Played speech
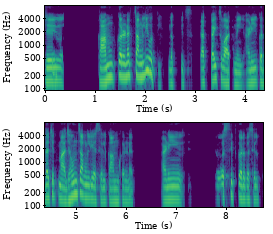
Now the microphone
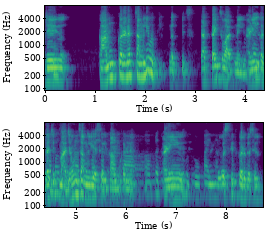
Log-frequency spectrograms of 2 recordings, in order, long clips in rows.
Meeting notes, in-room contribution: present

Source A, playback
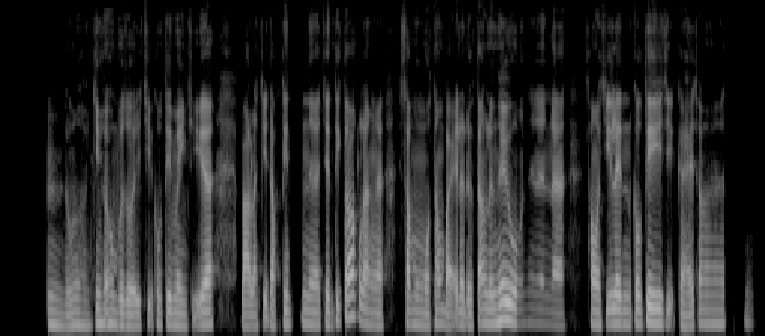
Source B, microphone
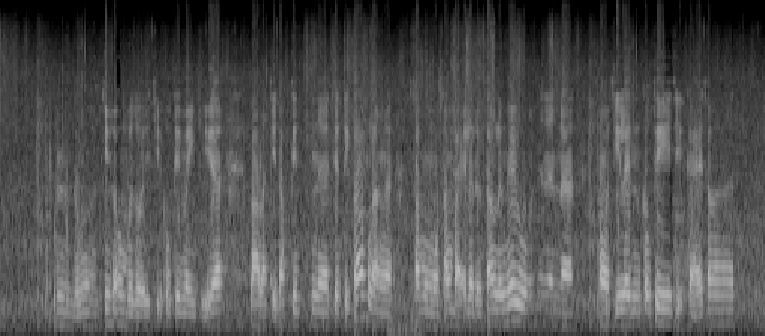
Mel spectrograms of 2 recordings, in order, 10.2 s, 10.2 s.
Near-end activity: none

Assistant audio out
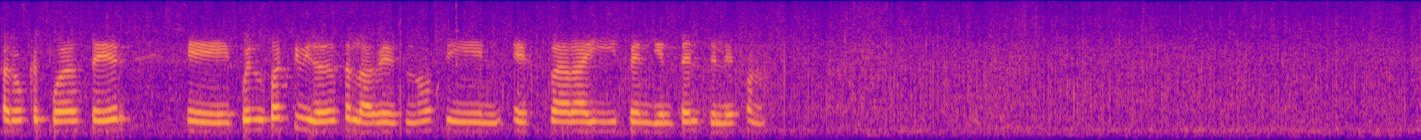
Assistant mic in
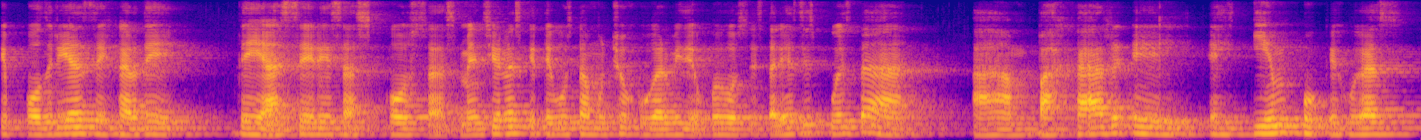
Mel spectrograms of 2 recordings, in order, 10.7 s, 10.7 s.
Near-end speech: present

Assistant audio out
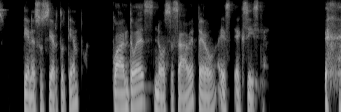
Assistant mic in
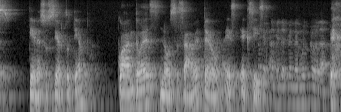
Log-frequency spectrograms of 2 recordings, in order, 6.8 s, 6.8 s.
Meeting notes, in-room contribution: present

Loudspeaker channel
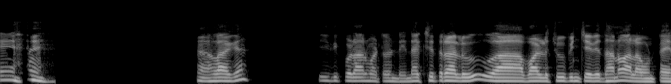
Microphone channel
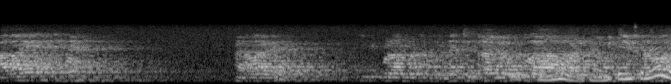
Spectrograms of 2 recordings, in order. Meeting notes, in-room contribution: present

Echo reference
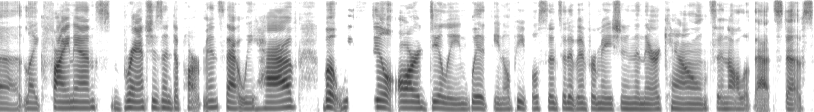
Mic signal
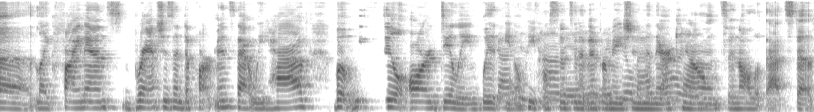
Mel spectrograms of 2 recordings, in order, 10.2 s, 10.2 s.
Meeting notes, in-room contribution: present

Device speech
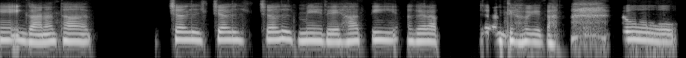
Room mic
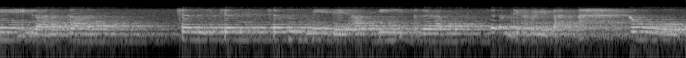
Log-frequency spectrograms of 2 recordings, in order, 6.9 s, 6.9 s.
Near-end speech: none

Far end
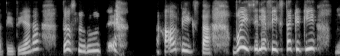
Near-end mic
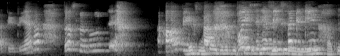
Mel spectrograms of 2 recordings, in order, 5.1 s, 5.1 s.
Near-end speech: present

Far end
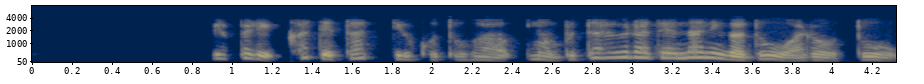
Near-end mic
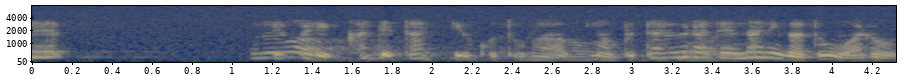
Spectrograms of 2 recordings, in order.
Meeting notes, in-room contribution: present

